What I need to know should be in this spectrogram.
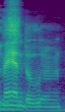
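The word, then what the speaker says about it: Mandaloun: Mandaloon. – Yeah. Dilly, dilly, dilly. Yep. Mandaloon. – Here I am trying to pronounce it like it is en français, but apparently it is not.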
